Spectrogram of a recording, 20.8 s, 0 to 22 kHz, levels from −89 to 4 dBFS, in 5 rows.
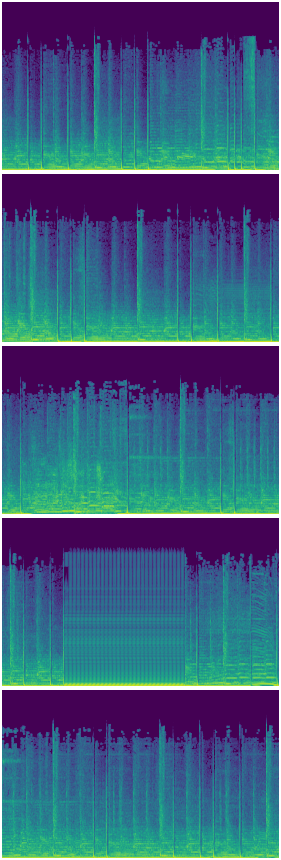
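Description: From 13.42 to 15.22 s there is a system hang loop. The system froze and a 20 ms buffer repeated about 90 times, producing a steady 50 Hz buzz.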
